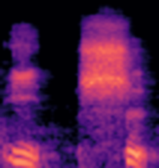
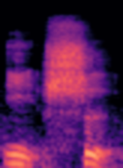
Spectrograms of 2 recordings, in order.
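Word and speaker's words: 意识: 好，特别注意这个自我意识，台湾念 4 声的意识大陆念意识。好，这个发音两个地方很不一样，并且开始讨厌什么呢？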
